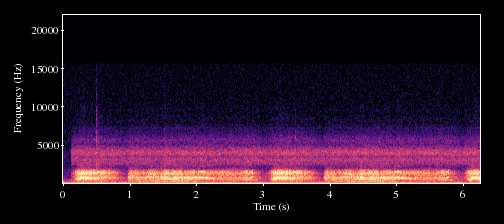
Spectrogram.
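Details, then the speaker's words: Stridor sound played twice during chest auscultation teaching. "strider please streeter once again"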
